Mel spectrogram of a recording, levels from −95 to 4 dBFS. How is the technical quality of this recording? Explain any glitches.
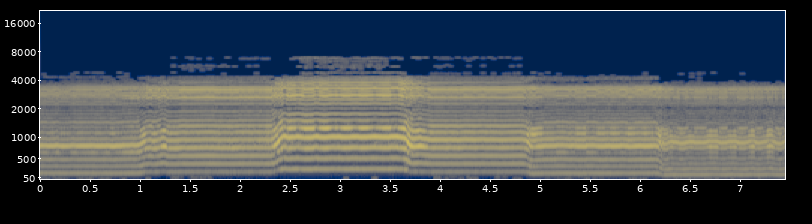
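Technical quality is poor: the music carries plainly audible MP3 compression for its whole length. Nothing is present above about 7.1 kHz, a hard treble ceiling of the kind a starved encoder imposes, and the remaining top end has a watery, swirling texture as weak frequency components flicker in and out between frames. Metallic chirping rides on bright, noisy content and attacks sound smeared. The damage most likely comes from MP3 encoding at a very low bitrate, which fits something around 23 kbps.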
